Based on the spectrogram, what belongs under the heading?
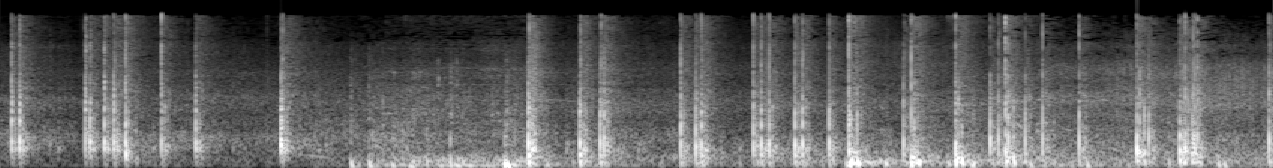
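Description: Fireworks grand finale: aerial shells bursting in a rapid, irregular barrage of bangs. A low rumble builds underneath from about two seconds in, and the bangs come thicker toward the end.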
